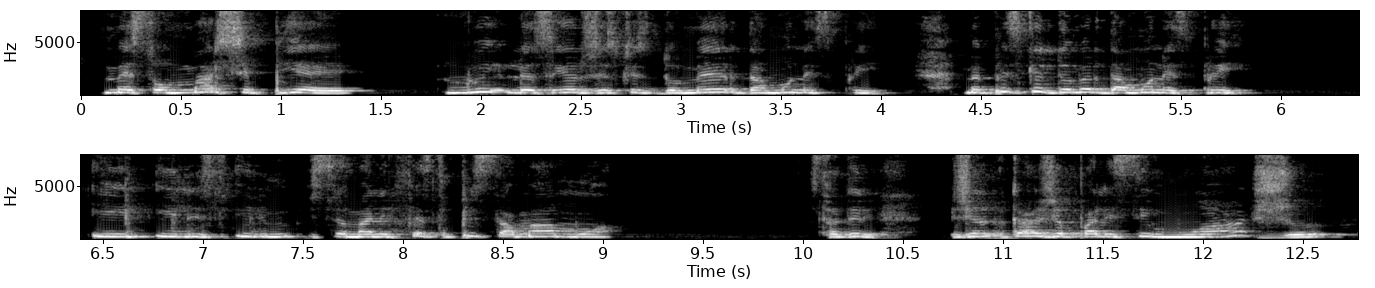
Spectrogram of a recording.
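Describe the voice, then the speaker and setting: A woman speaks at a fairly slow pace with a high pitch. Her tone is dark and mellow, and her pitch varies in an ordinary way. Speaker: preacher. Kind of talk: sermon. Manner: halting, many repetitions.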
